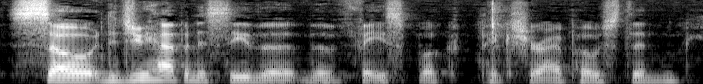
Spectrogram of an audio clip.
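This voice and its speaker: A man in his thirties, medium-pitched and moving at a moderate pace, shares stories as a podcast co-host in casual conversation. He acts out the quotes with animated storytelling.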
